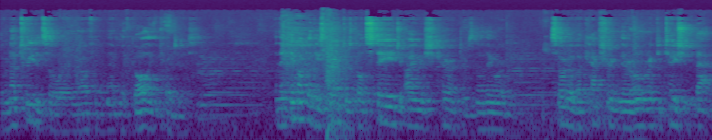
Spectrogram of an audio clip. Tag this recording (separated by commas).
Music, Speech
